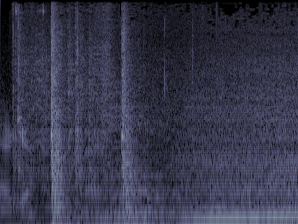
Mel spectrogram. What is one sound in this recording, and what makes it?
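A vehicle engine starts up and revs with a rising hum.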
